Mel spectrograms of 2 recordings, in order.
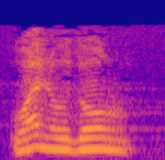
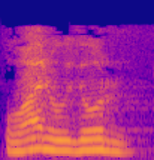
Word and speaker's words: ونذر: كما نطقنا، وهناك كلمة ونذر في سورة القمر في 6 مواضع، قال العلماء يجوز تفخيم الراء ويجوز ترقيقها عند الوقف عليها، التفخيم هكذا ونذر، والترقيق هكذا ونذر. وقد اختاروا الترقيق، لكننا نختار التفخيم عند الوقف هكذا ونذر.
